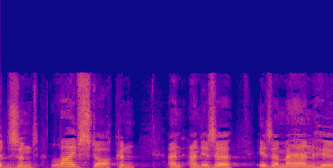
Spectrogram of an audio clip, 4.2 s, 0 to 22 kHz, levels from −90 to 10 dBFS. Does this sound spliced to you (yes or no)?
no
